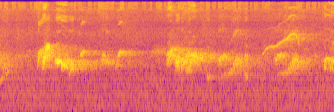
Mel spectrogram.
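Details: At a singing competition, a red-whiskered bulbul gives two rich warbled phrases, each about a second long, bright and fluty with quick rising and falling notes, separated by a brief pause.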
